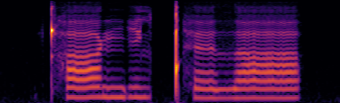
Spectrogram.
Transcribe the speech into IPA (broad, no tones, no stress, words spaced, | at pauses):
ʈʰaŋilʲǃʰɛ ða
